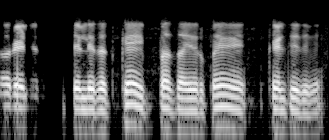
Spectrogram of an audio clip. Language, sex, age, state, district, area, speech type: Kannada, male, 60+, Karnataka, Bangalore Rural, rural, conversation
